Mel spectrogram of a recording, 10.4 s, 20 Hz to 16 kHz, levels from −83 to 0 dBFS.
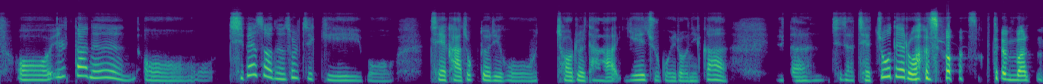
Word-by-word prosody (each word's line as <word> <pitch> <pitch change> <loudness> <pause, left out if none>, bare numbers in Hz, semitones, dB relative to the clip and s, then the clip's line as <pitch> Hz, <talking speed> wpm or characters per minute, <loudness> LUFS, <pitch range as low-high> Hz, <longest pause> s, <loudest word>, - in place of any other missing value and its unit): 어 205 -1 0
일단은 300 - 0
어 175 0 -9 0.2
집에서는 340 - +1
솔직히 195 - -6
뭐 155 -1 -17 0.4
제 200 - +1
가족들이고 180 -4 -3 0.2
저를 180 -1 0
다 165 -1 -4
이해해 200 +4 0
주고 180 -3 -8
이러니까 165 +4 -3 0.5
일단 180 -1 -9
진짜 200 -3 -8
제 185 0 -2
쪼대로 325 - +6
하죠 250 +3 +7 0.3
속된 245 -6 0
말로. 195 -1 +6
195 Hz, 260 characters per minute, -21 LUFS, 175-240 Hz, 0.5 s, 하죠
